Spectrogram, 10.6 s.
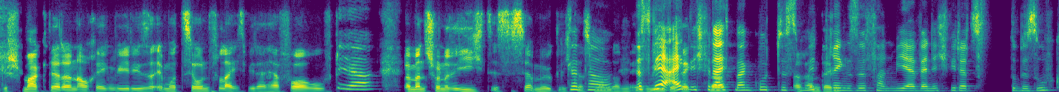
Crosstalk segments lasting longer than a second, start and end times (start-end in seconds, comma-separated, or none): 5.7-7.3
